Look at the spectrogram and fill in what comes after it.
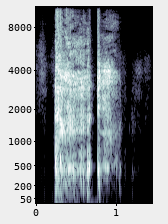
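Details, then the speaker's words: Adult with a lingering, now less deep cough: two harsh, noisy cough bursts, the second shorter, with faint breaths before and after. "Je tousse encore mais la touoncée, moins profonde, dirons-nous."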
